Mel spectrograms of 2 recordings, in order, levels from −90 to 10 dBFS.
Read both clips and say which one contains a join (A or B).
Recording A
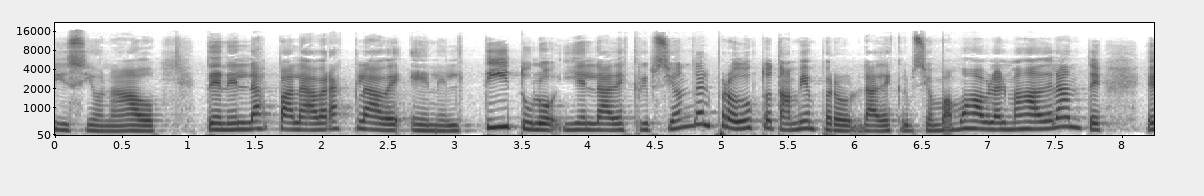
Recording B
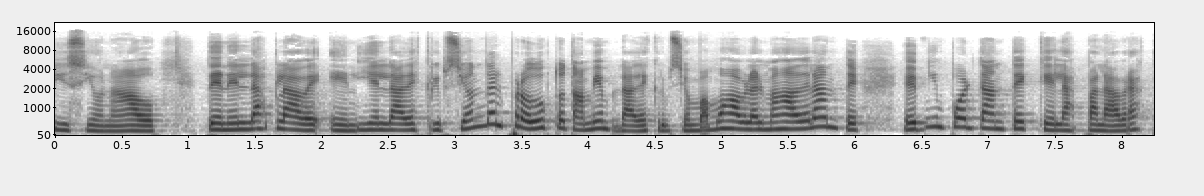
B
